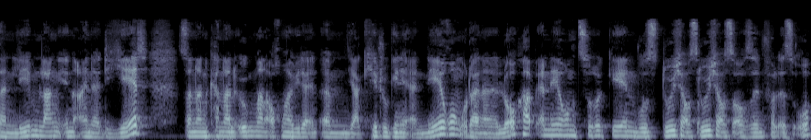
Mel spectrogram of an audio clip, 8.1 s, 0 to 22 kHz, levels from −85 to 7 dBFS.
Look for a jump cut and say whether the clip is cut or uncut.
cut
